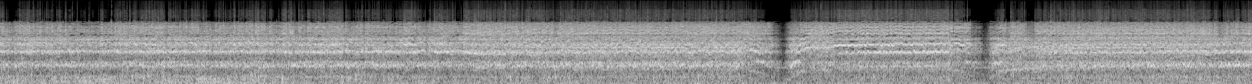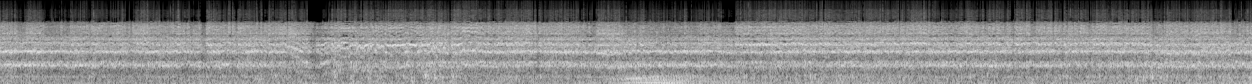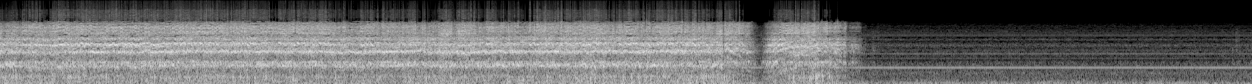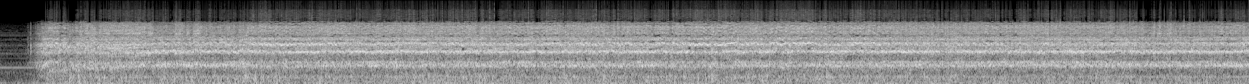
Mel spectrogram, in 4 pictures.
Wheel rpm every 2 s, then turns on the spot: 230, 230, 220, 190, 150, 180, 230, 210, 210, 230, 230, 230, 220, 220, 230, 230, 100, 0, 0, 160, 230, 230, 230, 230, 230.
none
